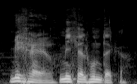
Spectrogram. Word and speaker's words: Michael Hundegger: And I always like to pronounce people's names properly. It's Michael Hundegger, is it? It's Michael. Michael Hundegger.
